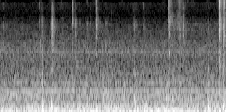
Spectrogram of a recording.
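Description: Computer keyboard being typed on: a few light key clicks, spread unevenly, as a short command is entered.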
